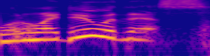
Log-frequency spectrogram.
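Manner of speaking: loud, high alarmed cry. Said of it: "there was a moment there where I was like".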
